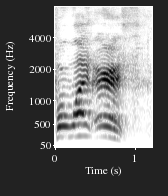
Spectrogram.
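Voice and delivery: very loud, shrill, yelled battle cry. Voicing another enemy in the fight: yelling a battle cry. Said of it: "Another one yells".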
